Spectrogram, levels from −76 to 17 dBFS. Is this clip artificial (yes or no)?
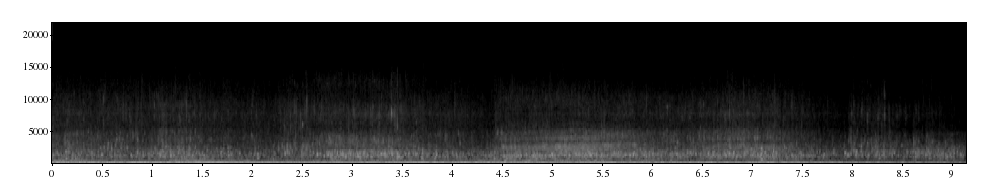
yes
